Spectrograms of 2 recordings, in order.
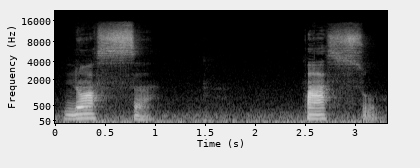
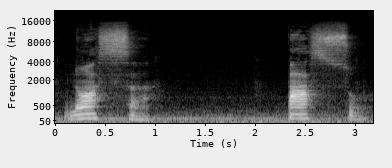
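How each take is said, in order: No difference in how they are said.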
